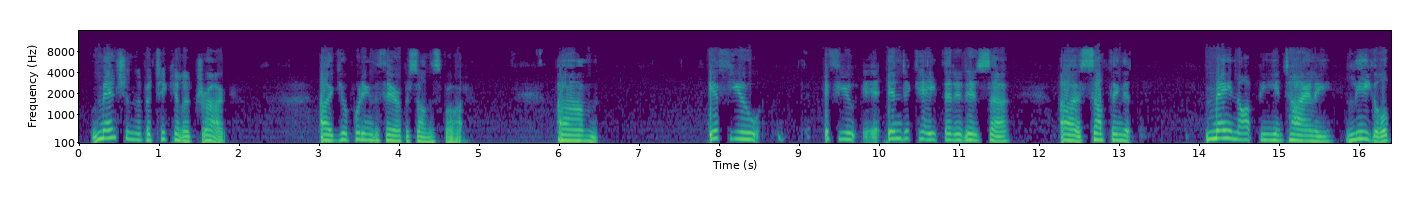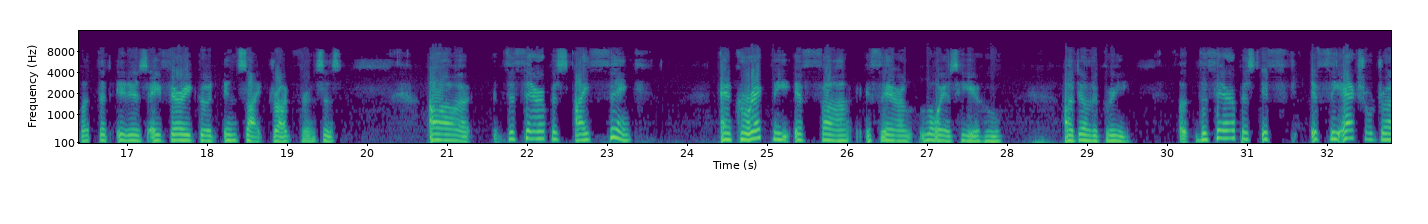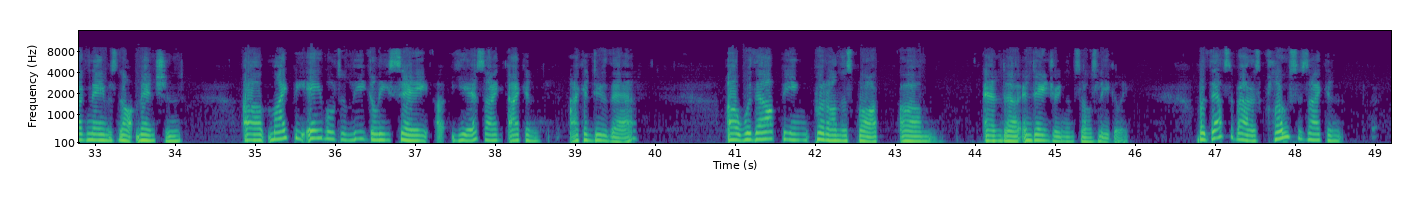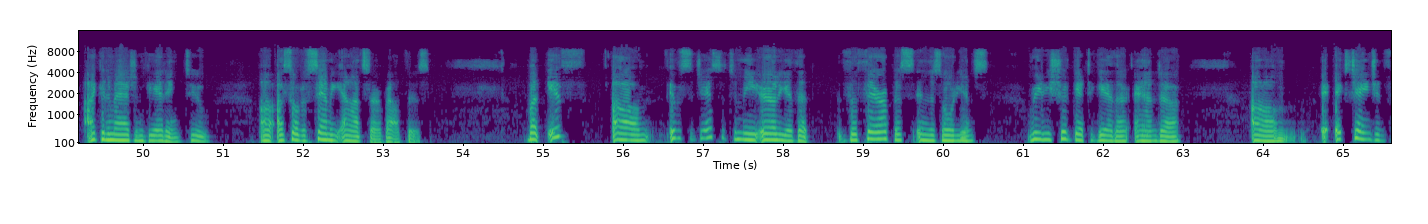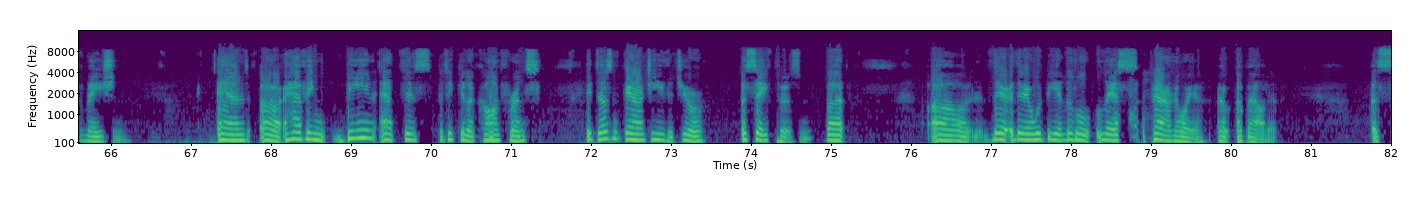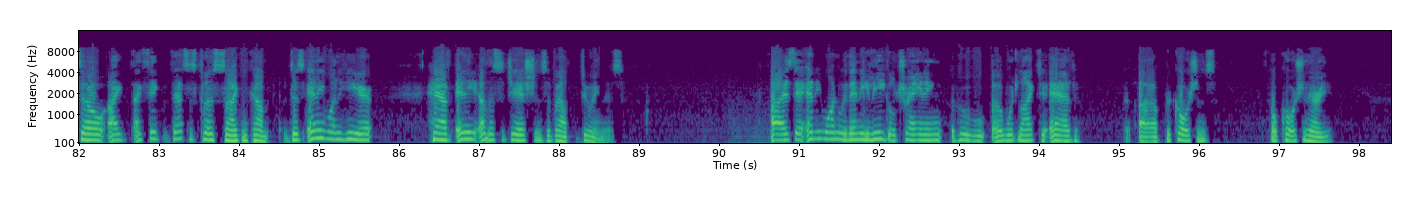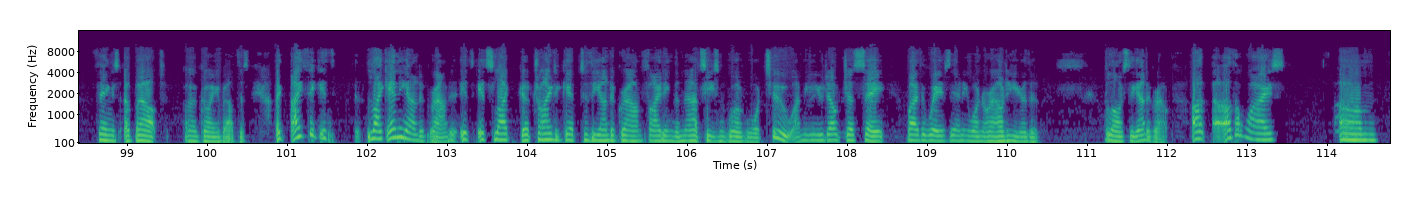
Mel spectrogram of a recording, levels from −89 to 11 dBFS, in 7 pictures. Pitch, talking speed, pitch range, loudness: 175 Hz, 140 wpm, 155-195 Hz, -17 LUFS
